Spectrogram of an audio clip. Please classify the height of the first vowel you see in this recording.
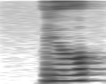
mid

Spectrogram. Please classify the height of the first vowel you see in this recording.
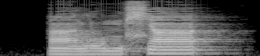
low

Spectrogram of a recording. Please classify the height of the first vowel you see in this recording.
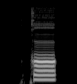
mid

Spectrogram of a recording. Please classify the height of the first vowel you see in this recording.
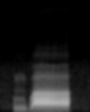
low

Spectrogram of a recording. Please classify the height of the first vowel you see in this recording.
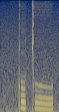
mid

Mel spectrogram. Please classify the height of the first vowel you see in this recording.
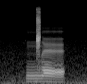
low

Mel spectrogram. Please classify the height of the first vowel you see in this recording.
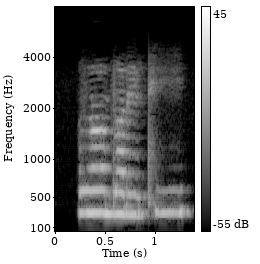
low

